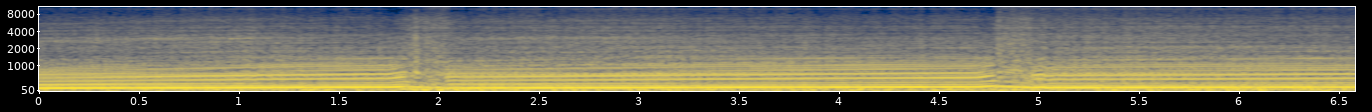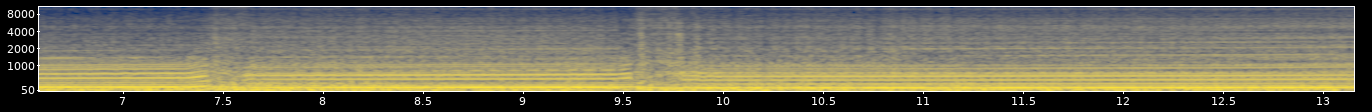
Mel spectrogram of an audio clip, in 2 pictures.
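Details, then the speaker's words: Yamaha R6, 25,000 miles, new chain and sprockets, after fitting a rubber-dampened OEM-style front sprocket in place of a solid metal one; GoPro riding run climbing through gears with clean shifts, only slight drivetrain whine, quiet normal chain drive. "Now on camera, you can still hear a little bit of the engine whine, or I would say like drivetrain noise. As a rider, I can just barely pick up just a hint of it"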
